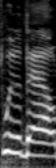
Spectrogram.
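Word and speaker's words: sfogliatella: I got a coffee and a Sweetadel. It's pronounced Sweetadel, but you actually spell it this way.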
